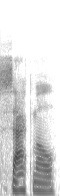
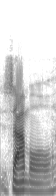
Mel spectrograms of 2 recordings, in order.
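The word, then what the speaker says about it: XAML: to use the um XM X zacho or sorry zaml as somebody pointed out it should be pronounced uh display function working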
